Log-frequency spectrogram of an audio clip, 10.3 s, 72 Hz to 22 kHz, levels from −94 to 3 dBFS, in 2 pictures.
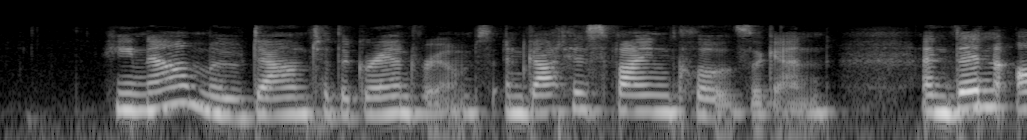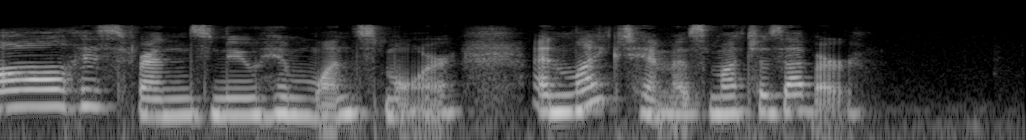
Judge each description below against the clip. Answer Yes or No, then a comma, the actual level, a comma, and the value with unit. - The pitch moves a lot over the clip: No, narrow, 2.4 semitones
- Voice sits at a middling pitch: No, high, 225 Hz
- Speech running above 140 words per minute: Yes, average, 175 wpm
